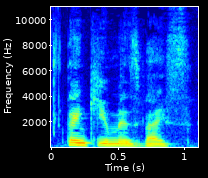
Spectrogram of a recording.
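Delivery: usual speaking voice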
